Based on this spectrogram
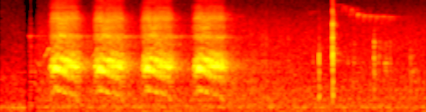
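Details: American Crow near human infrastructure in a city: four harsh, hoarse caws about half a second apart, followed by a few faint clicks and taps.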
